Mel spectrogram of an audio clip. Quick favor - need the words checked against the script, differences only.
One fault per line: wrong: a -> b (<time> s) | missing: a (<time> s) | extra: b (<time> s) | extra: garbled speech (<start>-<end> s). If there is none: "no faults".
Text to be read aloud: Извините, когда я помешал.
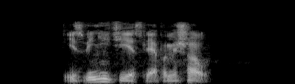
wrong: когда -> если (1.3 s)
